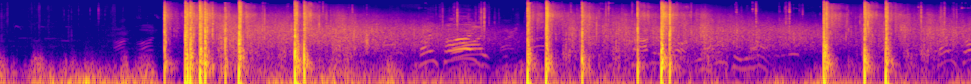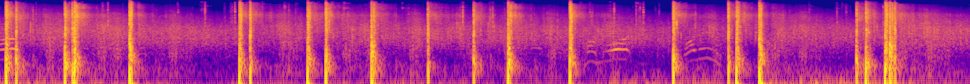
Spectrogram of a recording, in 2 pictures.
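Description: Gunshots ring out during a rapid-fire shooting serial on a range, five shots per shooter within fifteen seconds: many sharp, loud cracks in an irregular rhythm, some closely spaced and overlapping, with short quiet gaps between.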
